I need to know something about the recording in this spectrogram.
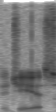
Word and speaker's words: Aegis: Now insignia, if you play the ArmA 3 campaign, the player belongs to Task Force Aegis or Task Force Aegis, depending on how you wish to pronounce it.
